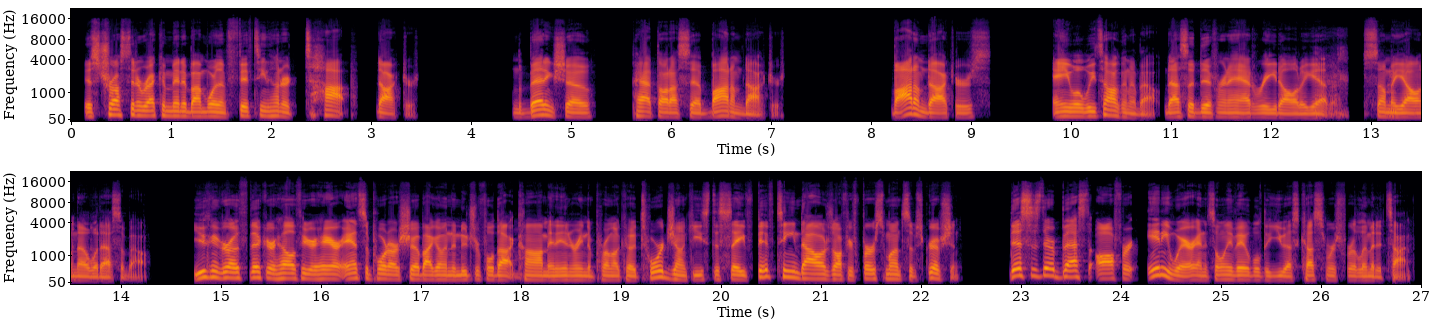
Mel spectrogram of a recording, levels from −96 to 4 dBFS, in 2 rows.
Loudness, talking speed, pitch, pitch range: -24 LUFS, 190 wpm, 120 Hz, 110-140 Hz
